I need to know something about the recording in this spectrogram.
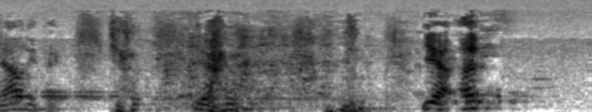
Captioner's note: laughter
